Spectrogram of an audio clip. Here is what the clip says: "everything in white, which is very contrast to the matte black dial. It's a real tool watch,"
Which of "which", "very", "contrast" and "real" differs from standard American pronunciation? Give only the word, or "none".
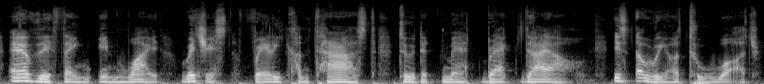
very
